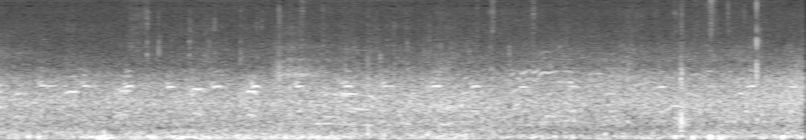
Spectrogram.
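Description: Canada geese calling: a steady run of short, soft calls, about three or four a second.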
